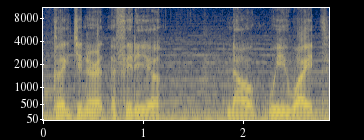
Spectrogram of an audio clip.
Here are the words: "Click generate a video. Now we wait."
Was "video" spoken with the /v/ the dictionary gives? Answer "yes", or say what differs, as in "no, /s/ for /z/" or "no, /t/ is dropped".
no, /f/ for /v/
